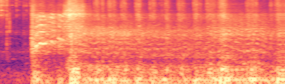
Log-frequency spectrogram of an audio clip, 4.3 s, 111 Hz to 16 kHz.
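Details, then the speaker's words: 1971 Chevrolet Nova, built 400 V8 (Isky cam, Eagle rods, Muncie 4-speed): quick crank, fires right away and settles into an even, lumpy cammed idle; starts easily. Normal start and idle. "See how easily it starts up."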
